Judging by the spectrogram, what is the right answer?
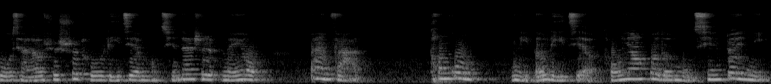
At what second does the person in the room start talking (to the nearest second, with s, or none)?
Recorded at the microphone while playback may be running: none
